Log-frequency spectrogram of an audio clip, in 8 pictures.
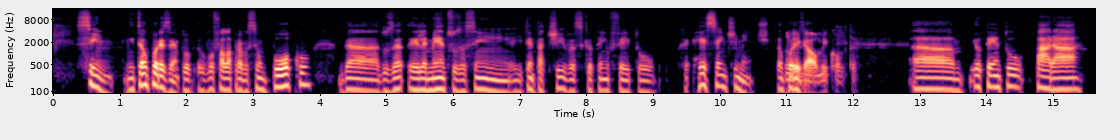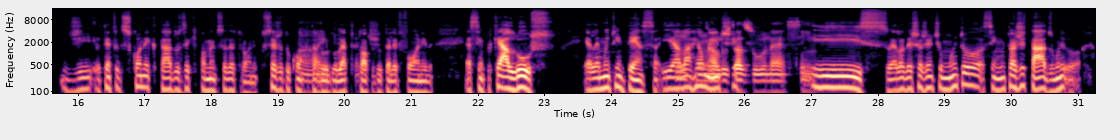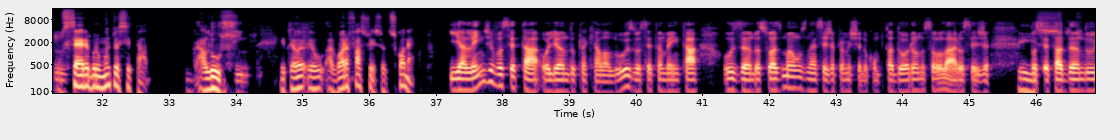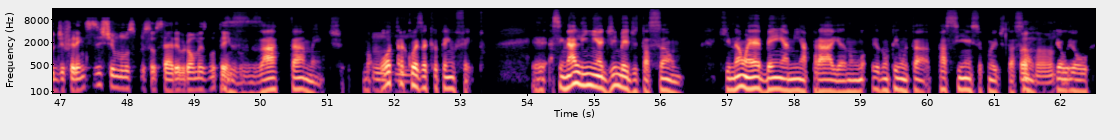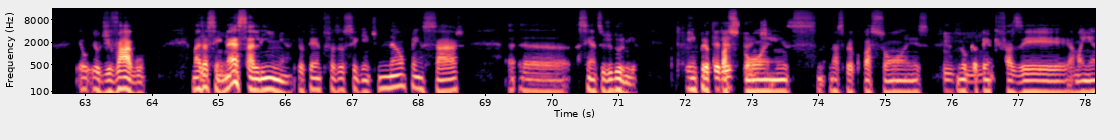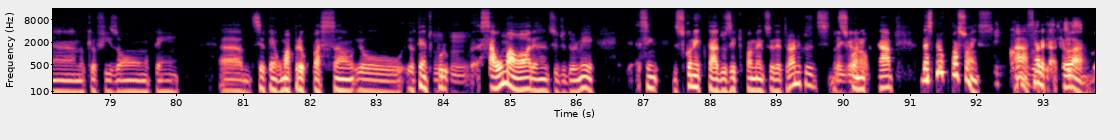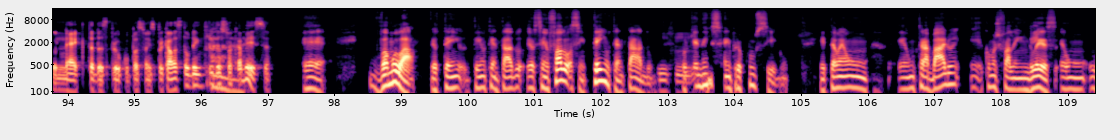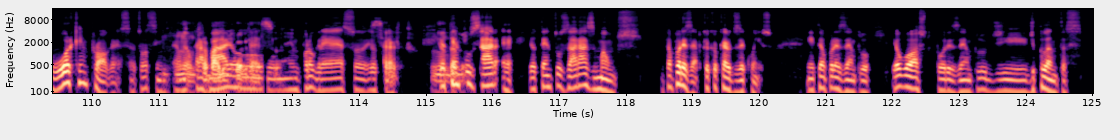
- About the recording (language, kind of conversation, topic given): Portuguese, unstructured, Qual é o seu ambiente ideal para recarregar as energias?
- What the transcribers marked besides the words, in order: tapping; other noise; in English: "work in progress"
